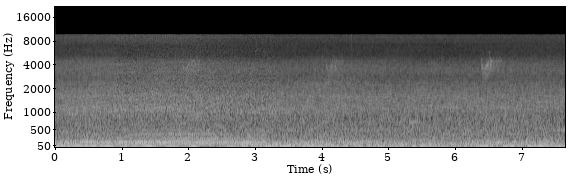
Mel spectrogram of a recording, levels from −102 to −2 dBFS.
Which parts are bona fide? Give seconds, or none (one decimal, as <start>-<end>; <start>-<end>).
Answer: 0.9-3.3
